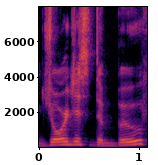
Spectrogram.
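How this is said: The name is pronounced the English way. "in English, you would say"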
